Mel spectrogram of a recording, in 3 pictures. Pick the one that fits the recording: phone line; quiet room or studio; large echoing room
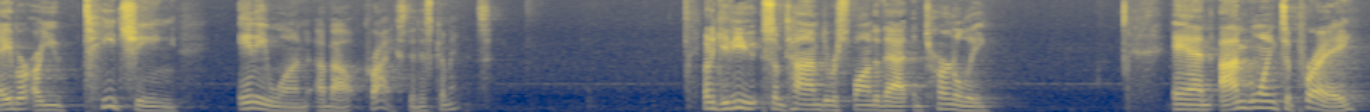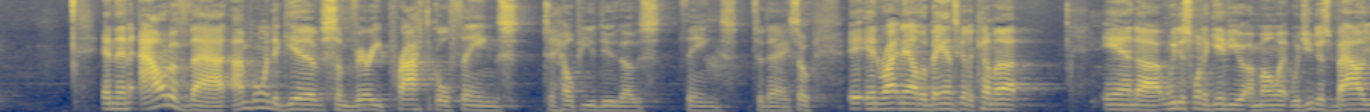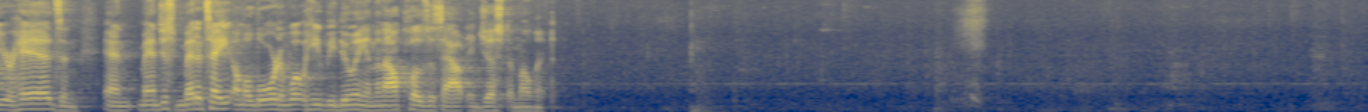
large echoing room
